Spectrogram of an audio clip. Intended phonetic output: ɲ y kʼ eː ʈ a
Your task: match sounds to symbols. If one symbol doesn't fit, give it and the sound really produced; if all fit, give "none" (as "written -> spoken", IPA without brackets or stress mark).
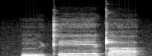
none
